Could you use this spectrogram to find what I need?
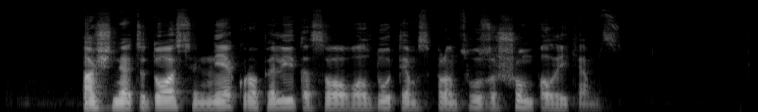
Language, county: Lithuanian, Kaunas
